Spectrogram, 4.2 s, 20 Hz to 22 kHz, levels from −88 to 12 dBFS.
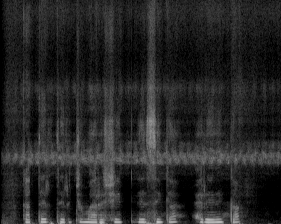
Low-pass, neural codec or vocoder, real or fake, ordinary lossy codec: none; vocoder, 44.1 kHz, 128 mel bands, Pupu-Vocoder; fake; none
